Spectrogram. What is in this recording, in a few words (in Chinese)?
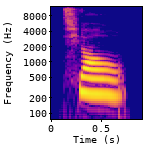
"敲", Chinese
